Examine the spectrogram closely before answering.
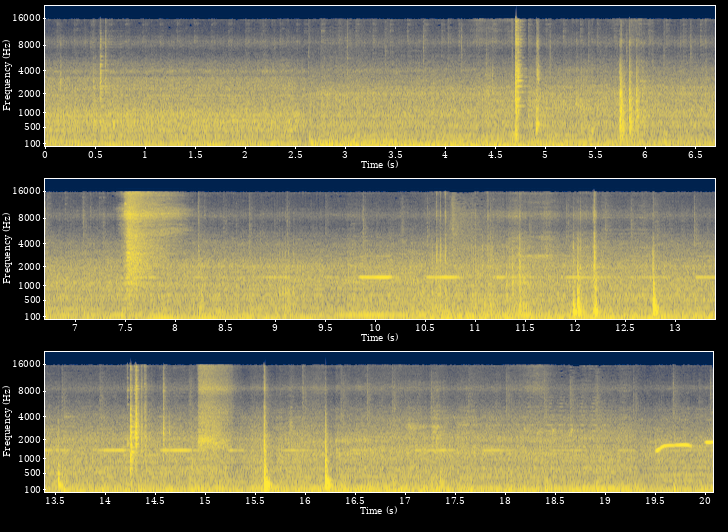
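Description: Heavy truck with its engine running low and steady, letting off two short hisses of air. From about halfway a reversing alarm beeps about one and a half times a second, with a few sharp clicks and knocks in between.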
